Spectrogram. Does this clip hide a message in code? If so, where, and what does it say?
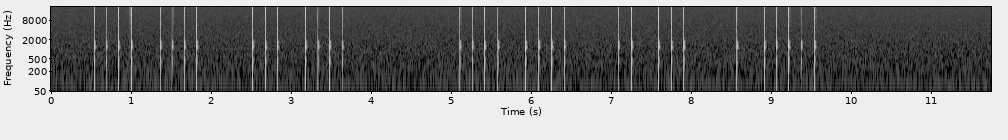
Yes: tap code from 0.5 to 9.6 s, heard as taps on a table, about 6 knocks a second. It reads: TO THE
